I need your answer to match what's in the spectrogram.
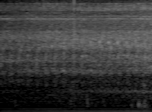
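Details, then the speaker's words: Engine after misfire diagnosis, with the spark plugs tightened and the coil reinstalled, check light still on: a steady, even idle with a smooth low pulse and constant hiss, no stumble or missing beat; it now runs smoothly. "and if you can look the vehicle is shuttling smooth and we are not hearing any sound whatsoever"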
